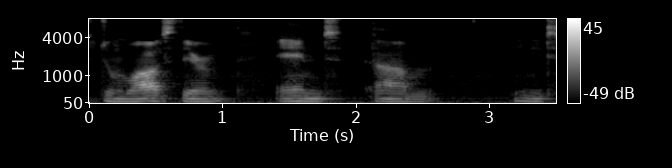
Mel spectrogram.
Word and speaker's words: de Moivre: A lot of people pronounce de Moivre's theorem in some very strange ways. Okay, it's not Moivre's theorem. That's awful. Don't say that. All right, it's de Moivre's theorem, and you need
